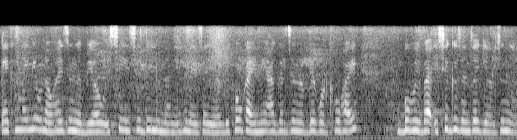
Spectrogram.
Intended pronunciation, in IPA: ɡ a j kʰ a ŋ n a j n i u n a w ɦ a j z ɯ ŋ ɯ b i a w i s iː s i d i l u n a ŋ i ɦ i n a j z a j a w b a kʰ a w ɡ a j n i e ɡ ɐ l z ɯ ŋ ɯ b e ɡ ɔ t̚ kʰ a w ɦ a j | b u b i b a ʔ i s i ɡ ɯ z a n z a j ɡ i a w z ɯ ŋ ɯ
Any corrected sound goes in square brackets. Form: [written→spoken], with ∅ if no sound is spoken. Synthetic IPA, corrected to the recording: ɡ a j kʰ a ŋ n a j n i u n a w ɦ a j z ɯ ŋ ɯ b i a w i s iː s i d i l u n a ŋ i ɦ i n a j z a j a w b [a→i] kʰ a w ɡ a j n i [e→a] ɡ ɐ l z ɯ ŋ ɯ b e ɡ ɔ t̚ kʰ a w ɦ a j | b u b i b a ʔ i s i ɡ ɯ z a n z a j ɡ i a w z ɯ ŋ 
